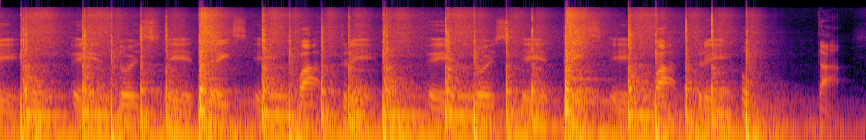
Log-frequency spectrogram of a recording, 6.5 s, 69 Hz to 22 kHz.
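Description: Acoustic drum kit playing a tribal groove with a triplet variation at about 90 BPM: bass drum and toms with snare accents in a dense, repeating pattern. The playing stops just before the end.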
